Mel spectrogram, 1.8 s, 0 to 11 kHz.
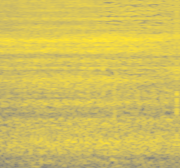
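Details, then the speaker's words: Hacker Sovereign 2 RP25A radio on batteries, aerial up, tuning with no stations found: only a steady even hiss from the amplifier that doesn't change with volume, bass and treble not working; dead front end, tape section suspected. "if i tune around no stations so i'm that's unusual bass and treble not working either but there is hiss from the amplifier"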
